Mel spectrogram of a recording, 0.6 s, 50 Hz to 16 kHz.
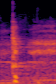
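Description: A finger flicks the thick solid steel bumper of a 1972 Toyota Corona RT81, giving a single short metallic tick with a brief, quickly fading ring. The bumper sounds solid and dense, and the flick hurts the finger. Faint background tones continue throughout.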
